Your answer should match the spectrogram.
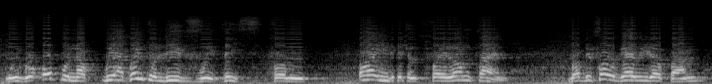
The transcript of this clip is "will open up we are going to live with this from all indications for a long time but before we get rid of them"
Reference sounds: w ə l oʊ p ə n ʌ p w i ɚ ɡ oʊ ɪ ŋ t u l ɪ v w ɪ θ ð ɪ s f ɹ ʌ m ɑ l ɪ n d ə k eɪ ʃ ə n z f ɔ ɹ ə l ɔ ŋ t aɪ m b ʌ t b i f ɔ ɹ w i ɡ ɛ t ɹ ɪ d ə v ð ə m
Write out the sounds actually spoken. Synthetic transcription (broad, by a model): w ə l oʊ p ə n ʌ p w i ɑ ɡ oʊ ɪ ŋ t u l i v w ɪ ð ɪ s f ɹ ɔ m ɑ l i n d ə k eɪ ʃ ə n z f ɔ ɹ ə l ɔ ŋ t aɪ m b ʌ t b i f ɔ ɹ w i ɡ ɛ t ɹ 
